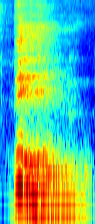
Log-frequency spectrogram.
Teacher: a boca fecha-se para pronunciar isto. Há uma oclusão do ar, mas uma é bilabial, p, a outra é dental, toca-se com a linha nos dentes. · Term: consoantes oclusivas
